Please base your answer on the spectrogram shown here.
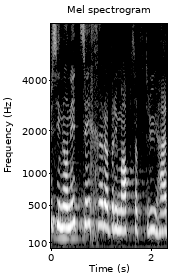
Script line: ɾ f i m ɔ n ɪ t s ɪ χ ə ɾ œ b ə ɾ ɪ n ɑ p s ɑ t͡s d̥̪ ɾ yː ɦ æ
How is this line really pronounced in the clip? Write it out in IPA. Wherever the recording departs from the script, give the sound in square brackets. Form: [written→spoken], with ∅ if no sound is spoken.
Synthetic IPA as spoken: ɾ [f→s] i [m→n] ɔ n ɪ t s ɪ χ ə ɾ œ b ə ɾ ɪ [n→m] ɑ p s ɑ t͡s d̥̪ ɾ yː ɦ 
